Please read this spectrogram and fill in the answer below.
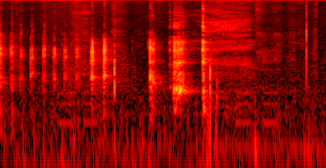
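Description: A man giggling in quick, breathy pulses that die away over the first two seconds, followed by a short breath and the rustle and click of a handheld camera being turned.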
